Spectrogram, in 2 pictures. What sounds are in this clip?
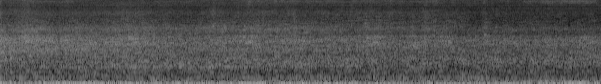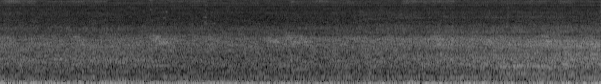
medium-sounding engine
